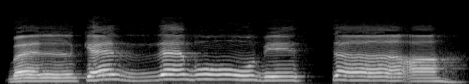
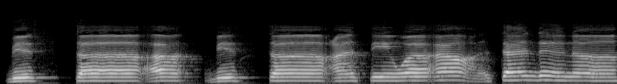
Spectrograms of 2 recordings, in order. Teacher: Kalau waqaf di sini, sa'ati jadi sa'ah. Kalau nak wasal barulah dia kekal bunyi ta. Jadi bis-sa'ati wa a'tadna.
